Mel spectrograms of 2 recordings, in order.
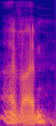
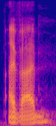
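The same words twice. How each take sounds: The two takes are said the same way.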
